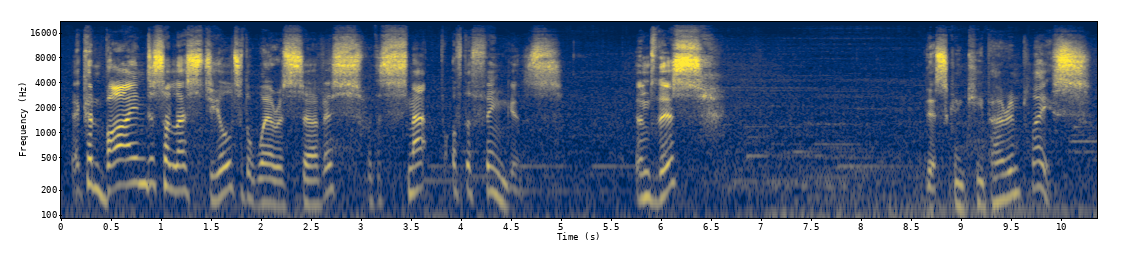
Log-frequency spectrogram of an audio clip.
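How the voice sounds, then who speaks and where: An actor playing a haughty, theatrical wizard in a video game, smugly menacing, with a pompous and deliberate delivery. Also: male voice, mid-range voice, a bit bright, slight background noise. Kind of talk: video game villain acting.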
